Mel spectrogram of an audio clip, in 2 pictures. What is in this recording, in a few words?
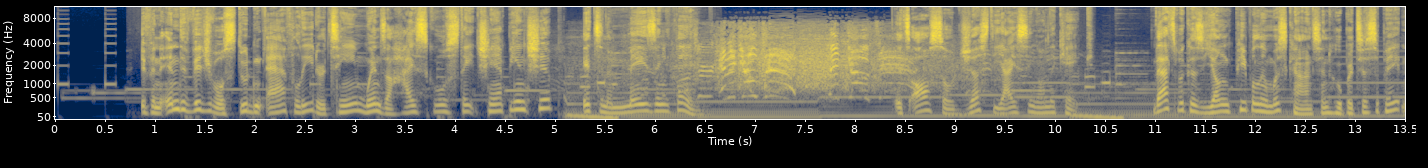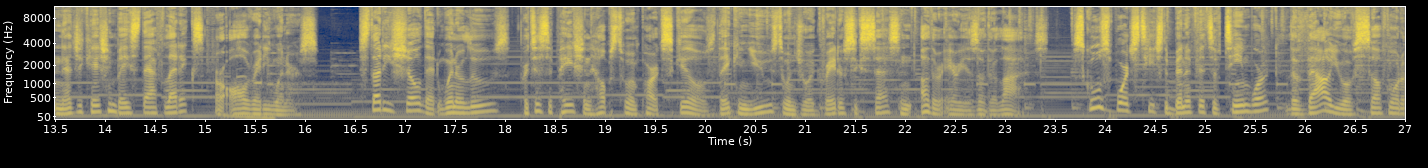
audio spot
